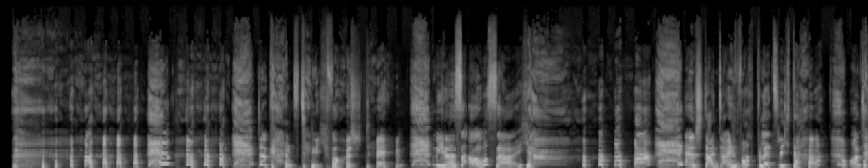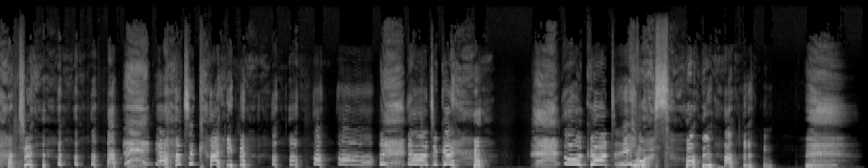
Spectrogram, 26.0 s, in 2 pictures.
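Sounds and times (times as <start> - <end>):
person laughing: 0.2 - 4.3, 8.0 - 9.9, 12.0 - 20.4, 22.6 - 24.6
person talking: 2.3 - 8.1, 10.2 - 13.7, 15.3 - 16.8, 18.9 - 20.4, 21.5 - 24.5.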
